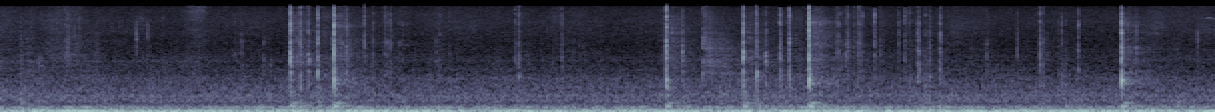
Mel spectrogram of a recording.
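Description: Scattered keystrokes on a laptop keyboard: a handful of separate taps at irregular intervals over a low steady hum.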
